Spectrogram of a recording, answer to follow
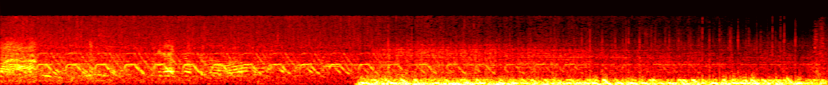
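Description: Police car siren wailing in quick rising-and-falling sweeps. About four and a half seconds in, a loud deep rumble cuts in suddenly and carries on.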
